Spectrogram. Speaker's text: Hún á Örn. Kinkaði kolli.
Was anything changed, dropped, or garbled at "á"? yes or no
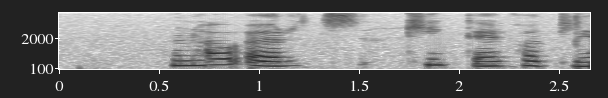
no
